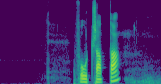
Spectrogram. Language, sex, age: Swedish, male, 42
